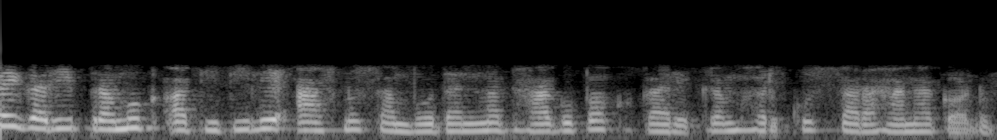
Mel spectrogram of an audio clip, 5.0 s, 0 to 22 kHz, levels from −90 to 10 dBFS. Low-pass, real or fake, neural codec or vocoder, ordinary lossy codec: 3.6 kHz; real; none; Opus, 16 kbps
